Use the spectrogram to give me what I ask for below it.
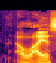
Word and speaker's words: Elias: Per Elias, that's how you say it, right? Elias Sports Elias. – Bureau. – Yeah. Elias, all right.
